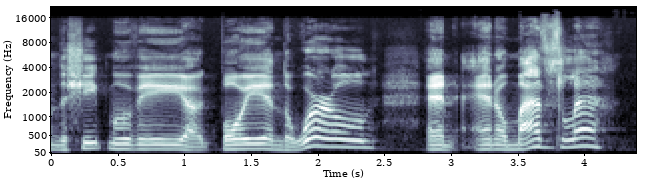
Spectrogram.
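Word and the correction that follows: Anomalisa: Am I saying that name wrong? I'm saying that name wrong. Anna Melissa. – There we go.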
